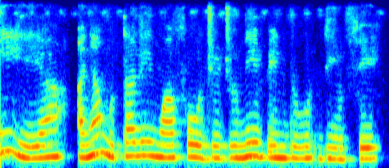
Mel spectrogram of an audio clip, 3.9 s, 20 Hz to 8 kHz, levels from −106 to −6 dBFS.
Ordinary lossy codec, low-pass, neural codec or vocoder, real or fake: Opus, 16 kbps; 7.2 kHz; none; real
